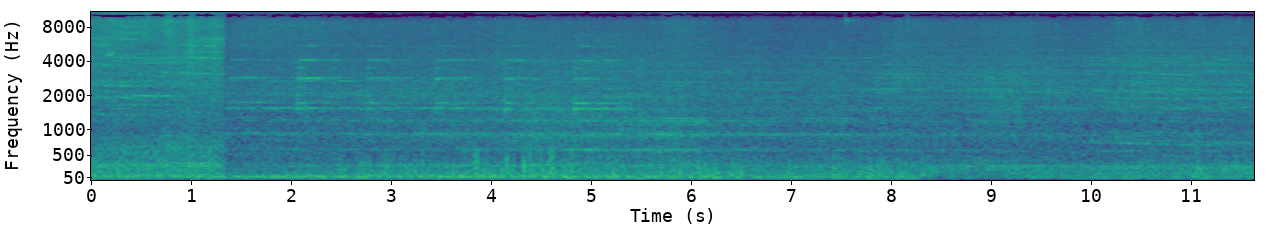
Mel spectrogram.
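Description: Freight train rolling past with a steady, heavy low rumble. The sound changes abruptly about a second in, as at a cut between takes.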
